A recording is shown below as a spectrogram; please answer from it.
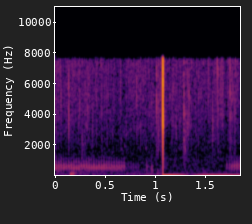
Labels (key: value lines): label: biophony, croak
recorder: SoundTrap 500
